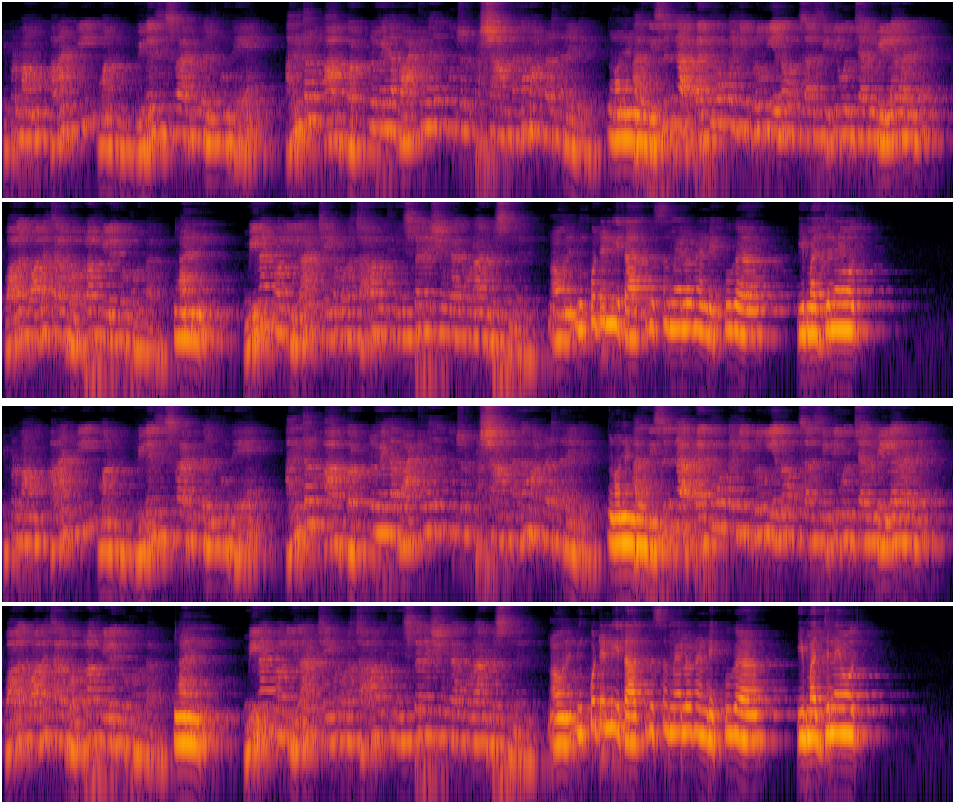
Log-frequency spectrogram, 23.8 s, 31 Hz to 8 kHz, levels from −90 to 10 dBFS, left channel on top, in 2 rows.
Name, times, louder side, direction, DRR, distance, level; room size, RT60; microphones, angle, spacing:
voice 1, 0.0-3.2 3.5-7.3 7.9-11.5 11.9-13.8 14.1-14.5 14.9-18.5, equal, 45° right, -9 dB, 3.5 m, -29 dB
voice 2, 7.6-8.1 14.0-14.4 18.7-21.4 21.8-22.6, right 2 dB, 85° right, 6 dB, 0.6 m, -19 dB
9.3 x 6.0 x 5.5 m, 1.1 s
head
